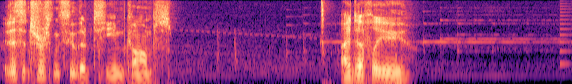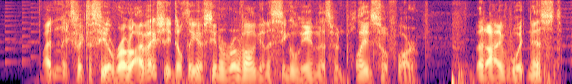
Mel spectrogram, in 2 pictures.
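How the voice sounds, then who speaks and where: Young male esports caster, low hoarse voice, loose rambling play-by-play. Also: lively intonation, fairly quick, long pauses, dry recording, soft background music. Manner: rambling, self-correcting, chatty. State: losing his voice. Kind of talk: solo play-by-play commentary.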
